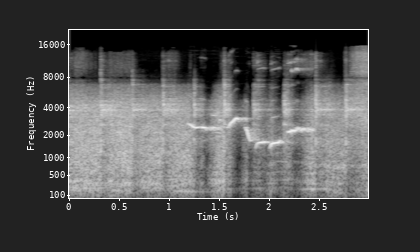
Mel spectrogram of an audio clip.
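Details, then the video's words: White-feathered white-rumped shama delivering a single clear whistled phrase, a level note, an upward slur, then a lower note and a return to a higher whistle, over loud continuous background noise. "White Feathered Sharma"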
